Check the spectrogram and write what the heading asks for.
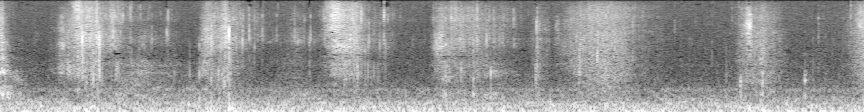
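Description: Gloved fingertips gently brushing and pressing against the microphone, making a series of faint, soft rustles at uneven intervals.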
